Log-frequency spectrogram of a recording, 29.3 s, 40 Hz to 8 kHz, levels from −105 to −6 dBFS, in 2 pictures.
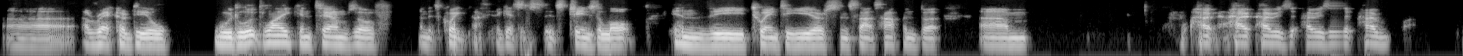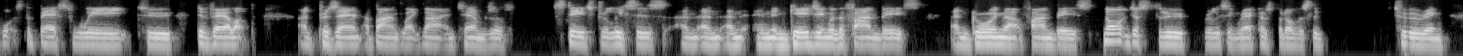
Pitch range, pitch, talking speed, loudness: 110-125 Hz, 120 Hz, 160 wpm, -27 LUFS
